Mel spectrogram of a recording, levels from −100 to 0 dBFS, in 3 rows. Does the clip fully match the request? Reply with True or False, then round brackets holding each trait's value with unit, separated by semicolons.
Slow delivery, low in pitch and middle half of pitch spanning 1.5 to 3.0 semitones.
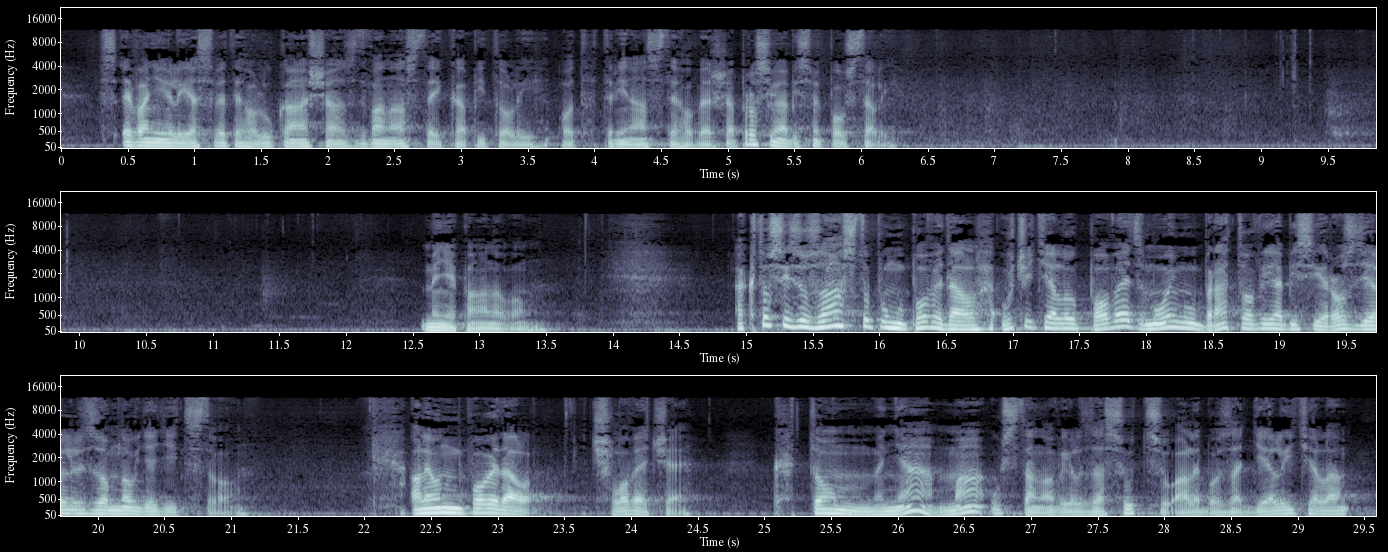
False (95 wpm; 95 Hz; 4.6 semitones)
